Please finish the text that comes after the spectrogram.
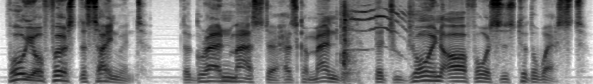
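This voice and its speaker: An actor playing a stern, proud warrior guarding a temple in a video game, with a formal, commanding delivery. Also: male voice, mid-range voice, animated, a little slow, creaky, noisy background. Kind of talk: video game cutscene voice acting.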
